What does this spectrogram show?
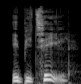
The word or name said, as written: EPITELER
